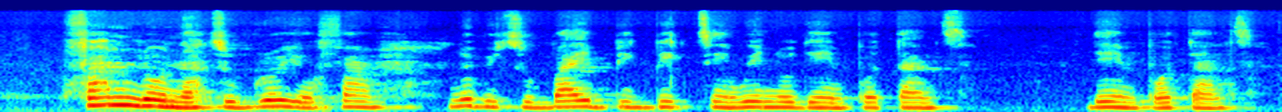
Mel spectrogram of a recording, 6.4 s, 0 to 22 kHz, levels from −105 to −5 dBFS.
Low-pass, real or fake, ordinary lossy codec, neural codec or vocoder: 14.4 kHz; fake; none; vocoder, 44.1 kHz, 128 mel bands every 512 samples, BigVGAN v2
